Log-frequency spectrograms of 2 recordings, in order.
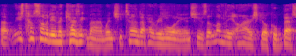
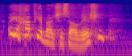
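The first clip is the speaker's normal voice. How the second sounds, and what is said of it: Poor put-on Irish accent. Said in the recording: “I'm going to try an Irish accent ... No, it was rubbish, wasn't it?”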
